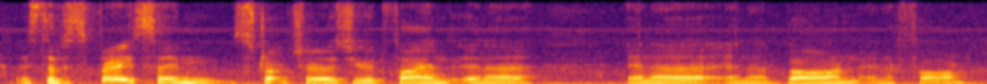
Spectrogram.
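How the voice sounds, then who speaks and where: A man's voice: mid-range voice, moderate pace. Male designer, middle register, practical interview explanation, slight background noise. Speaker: bridge designer.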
